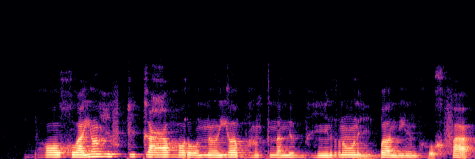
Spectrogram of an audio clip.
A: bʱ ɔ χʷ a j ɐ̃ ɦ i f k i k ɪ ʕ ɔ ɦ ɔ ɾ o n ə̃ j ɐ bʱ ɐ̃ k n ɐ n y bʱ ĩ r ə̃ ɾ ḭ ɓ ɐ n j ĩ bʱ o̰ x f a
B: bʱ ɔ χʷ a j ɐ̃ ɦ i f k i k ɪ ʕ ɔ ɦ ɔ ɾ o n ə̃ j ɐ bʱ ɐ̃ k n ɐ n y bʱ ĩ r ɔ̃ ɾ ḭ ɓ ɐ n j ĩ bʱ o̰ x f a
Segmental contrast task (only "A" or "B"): B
